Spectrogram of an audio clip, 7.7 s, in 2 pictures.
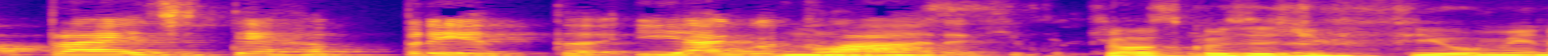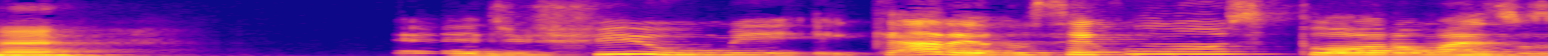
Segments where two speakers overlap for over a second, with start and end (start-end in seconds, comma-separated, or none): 1.9-3.5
